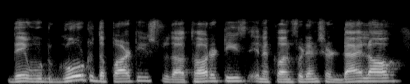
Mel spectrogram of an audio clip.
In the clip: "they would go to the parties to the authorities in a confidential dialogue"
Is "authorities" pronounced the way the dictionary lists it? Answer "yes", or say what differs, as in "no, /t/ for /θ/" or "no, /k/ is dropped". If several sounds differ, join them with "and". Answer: no, /t/ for /θ/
